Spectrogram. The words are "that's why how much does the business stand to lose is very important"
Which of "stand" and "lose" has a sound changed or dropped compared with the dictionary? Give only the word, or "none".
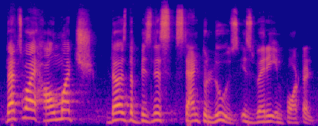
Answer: none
